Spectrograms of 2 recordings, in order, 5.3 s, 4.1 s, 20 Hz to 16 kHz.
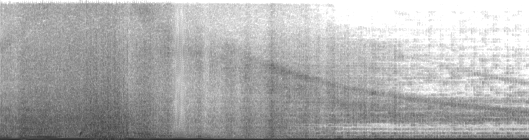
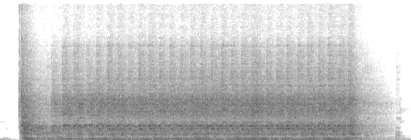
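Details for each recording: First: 2.3L turbo Ford engine in a sand rail, after adjusting the timing and confirming good compression: revs drop into a rough, busy idle with a loose, uneven clatter. It sounds better than before but the fix is unconfirmed; engine clatter. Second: 2.3L turbo Ford sand rail engine, compression check after timing adjustment: fast, even cranking beat of about four pulses a second for three seconds with no weak strokes; compression good.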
